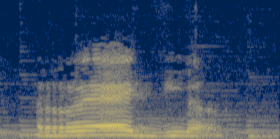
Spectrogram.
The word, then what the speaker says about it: règle: Okay, so this one is pronounced like the Hindi A, if you know, right? So let's have a look to understand this better. The previous one was pronounced as A. This is pronounced as A. So the first one is règle. Règle meaning rule. Très.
